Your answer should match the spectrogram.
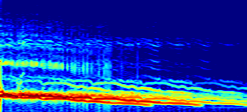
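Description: A cartoon sound effect: one long pitched tone with a slight wobble, sliding slowly down in pitch and fading near the end.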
